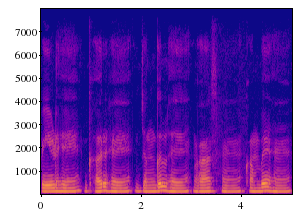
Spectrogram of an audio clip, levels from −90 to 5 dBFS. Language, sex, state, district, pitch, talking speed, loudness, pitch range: Chhattisgarhi, male, Chhattisgarh, Balrampur, 140 Hz, 120 wpm, -26 LUFS, 135-145 Hz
